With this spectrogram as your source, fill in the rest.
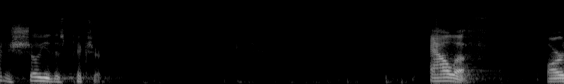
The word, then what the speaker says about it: Aleph: The letter Aleph in Hebrew is silent.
